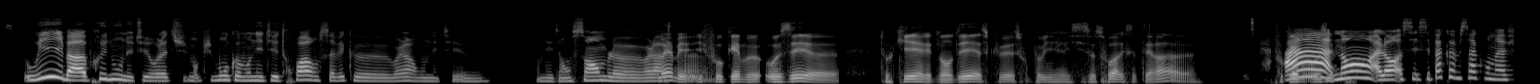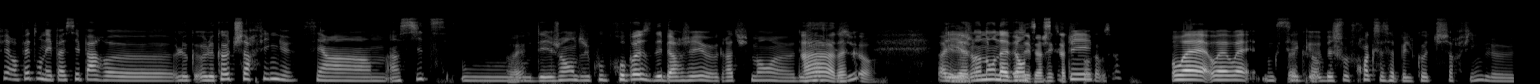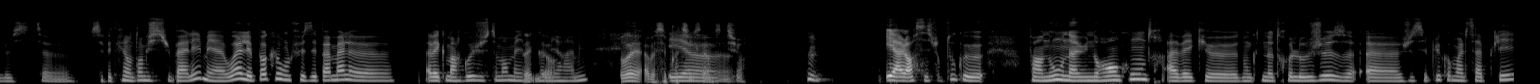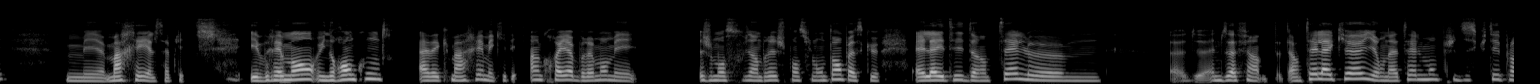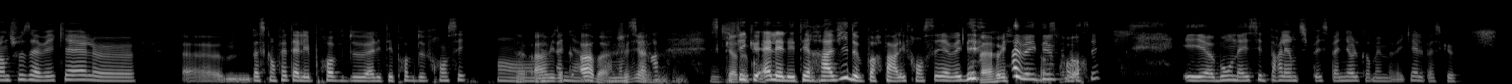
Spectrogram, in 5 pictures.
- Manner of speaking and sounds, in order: chuckle; chuckle
- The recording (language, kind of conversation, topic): French, podcast, Te souviens-tu d’un voyage qui t’a vraiment marqué ?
